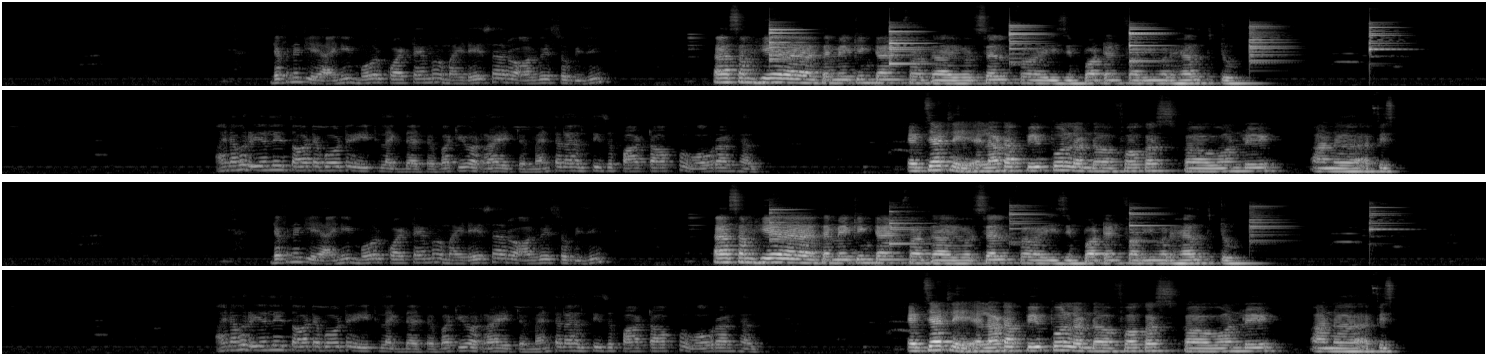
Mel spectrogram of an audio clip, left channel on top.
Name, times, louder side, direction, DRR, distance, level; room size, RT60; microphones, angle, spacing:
voice 1, 2.7-6.1 17.0-22.4, equal, 5° left, 1.3 m, -35 dB
sound 1, 6.9-7.0 7.7-8.1 8.9-9.3 10.1-10.5 11.3-11.7 12.5-12.9 13.7-14.1, left 9 dB, 35° left, 0.6 m, -27 dB
voice 2, 7.1-12.6 13.3-13.6 23.9-27.6 27.9-28.7, right 2 dB, 25° right, 0.5 m, -24 dB
7.6 x 5.2 x 3.7 m
head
